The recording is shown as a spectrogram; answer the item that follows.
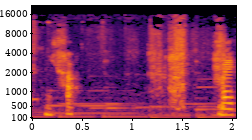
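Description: Hands handling a soft plush fabric pouch, with a short rubbing rustle about one and a half seconds in, over steady background music.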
